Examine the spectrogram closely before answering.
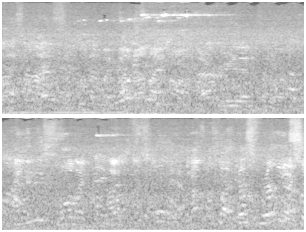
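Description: Many voices of men and women chatter nearby.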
